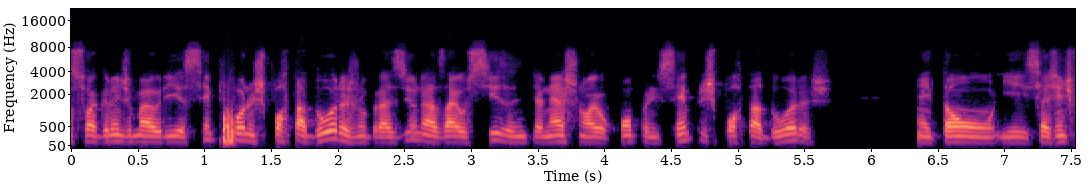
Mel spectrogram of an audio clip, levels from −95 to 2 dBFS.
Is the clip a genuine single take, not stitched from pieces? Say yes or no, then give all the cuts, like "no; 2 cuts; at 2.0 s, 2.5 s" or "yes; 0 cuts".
yes; 0 cuts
